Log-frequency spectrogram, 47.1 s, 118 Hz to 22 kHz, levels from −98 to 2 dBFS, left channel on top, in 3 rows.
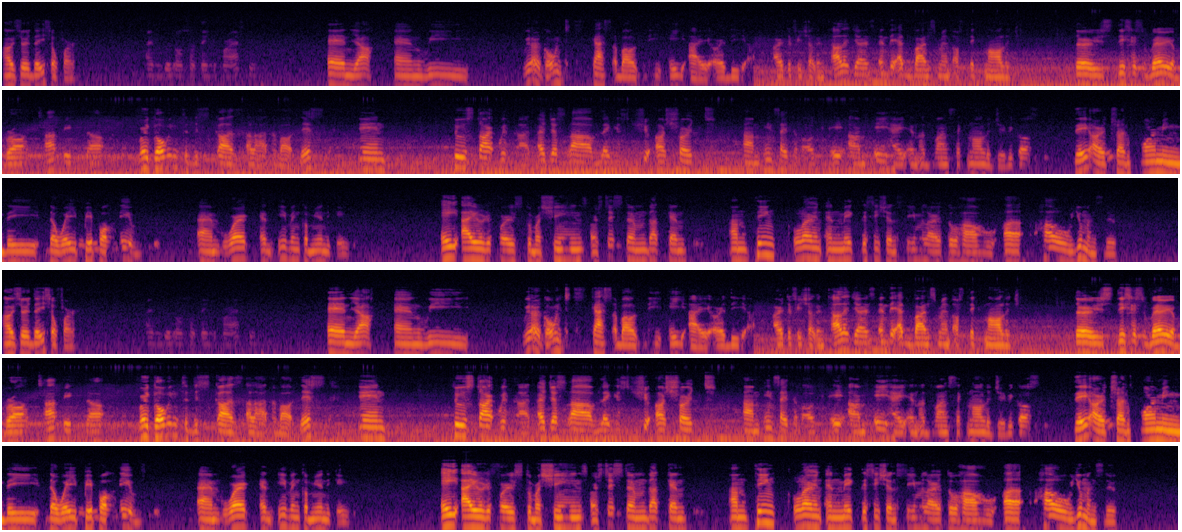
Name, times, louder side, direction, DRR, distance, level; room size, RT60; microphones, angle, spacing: voice 1, 0.0-1.0 4.3-4.9 5.2-6.2 7.0-7.5 7.9-10.0 10.3-12.8 13.1-13.5 14.3-17.1 17.5-20.0 20.5-20.9 21.7-25.2 25.6-29.5 30.0-33.2 34.0-36.0 37.3-40.5 41.1-41.7 42.0-46.3, right 5 dB, 80° right, 0.6 m, -31 dB
voice 2, 1.9-3.4 18.9-19.0 20.0-20.1 22.1-22.5 23.5-23.6 29.0-29.2 30.4-30.6 32.4-33.0 33.4-33.5 33.9-34.1 35.9-36.0 39.1-39.2 40.6-40.8, left 1 dB, 35° left, 7.7 m, -56 dB
sound 1, 10.0-27.6, equal, 15° right, 4.2 m, -40 dB
open air
head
